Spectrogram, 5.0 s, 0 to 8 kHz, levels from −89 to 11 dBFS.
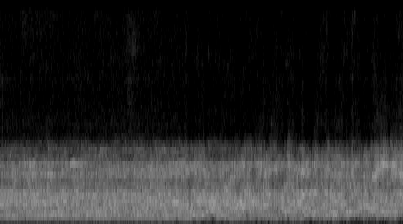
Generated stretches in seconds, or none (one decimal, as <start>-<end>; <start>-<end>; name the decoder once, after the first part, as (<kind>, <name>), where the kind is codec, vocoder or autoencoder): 2.3-5.0 (codec, HILCodec)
